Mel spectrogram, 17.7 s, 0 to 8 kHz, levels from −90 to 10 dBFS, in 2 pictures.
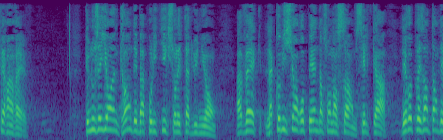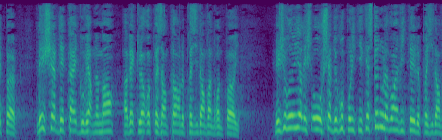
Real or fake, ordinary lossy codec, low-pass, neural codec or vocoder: real; AAC, 32 kbps; 7.2 kHz; none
